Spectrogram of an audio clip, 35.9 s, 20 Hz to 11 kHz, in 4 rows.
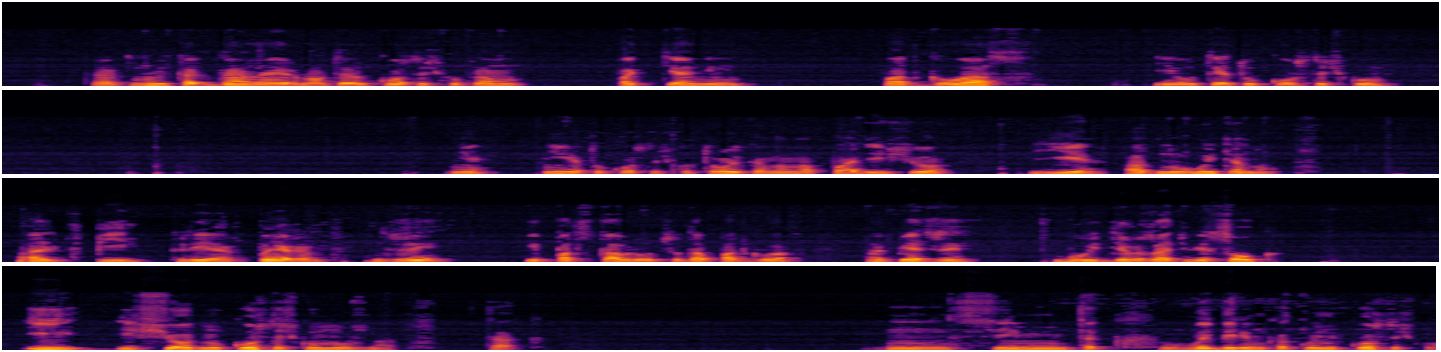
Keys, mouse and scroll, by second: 0.8 click, 1.9 g, 3.1-6.5 middle drag, 7.0 click, 9.9 KP_1, 11.6-12.8 middle drag, 13.1 KP_3, 14.3 click, 15.3 e, 18.0 alt+p, 20.0 g, 23.3 click, 24.4 g, 26.3-27.4 middle drag, 29.3-33.1 middle drag.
